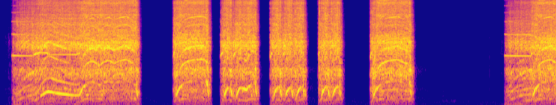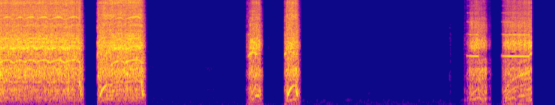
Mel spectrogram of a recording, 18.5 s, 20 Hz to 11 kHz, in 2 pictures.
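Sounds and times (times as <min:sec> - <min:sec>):
electric drill burst and rev: 0:00.2 - 0:07.0, 0:08.4 - 0:11.8, 0:13.4 - 0:14.4, 0:17.0 - 0:18.2.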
